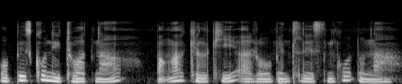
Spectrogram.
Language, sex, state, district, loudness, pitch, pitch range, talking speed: Garo, male, Meghalaya, West Garo Hills, -17 LUFS, 135 Hz, 130-160 Hz, 105 wpm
